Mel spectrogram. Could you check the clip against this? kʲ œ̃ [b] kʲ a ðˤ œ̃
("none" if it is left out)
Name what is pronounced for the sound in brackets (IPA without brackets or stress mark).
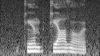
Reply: b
